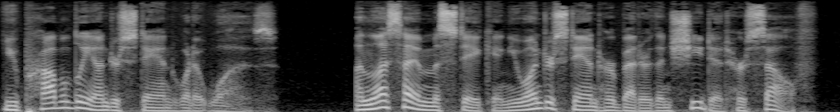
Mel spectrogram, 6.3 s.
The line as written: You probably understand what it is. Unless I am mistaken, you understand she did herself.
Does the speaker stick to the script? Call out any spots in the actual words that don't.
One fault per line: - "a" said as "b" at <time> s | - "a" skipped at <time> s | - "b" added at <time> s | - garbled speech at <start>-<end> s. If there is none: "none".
- "is" said as "was" at 1.6 s
- "her better than" added at 4.5 s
